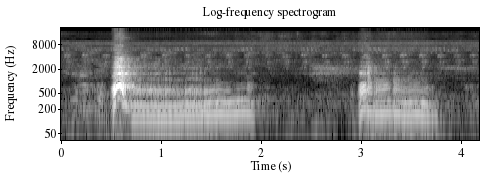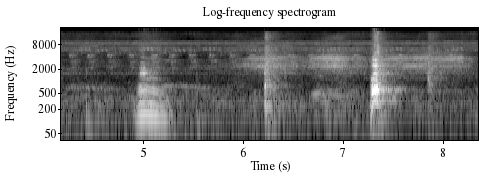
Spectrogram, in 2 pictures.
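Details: Dog barking in a series: a loud bark trailing into a long wavering whine, then several shorter barks with falling tails spaced a second or two apart, with a person's voice briefly heard.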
